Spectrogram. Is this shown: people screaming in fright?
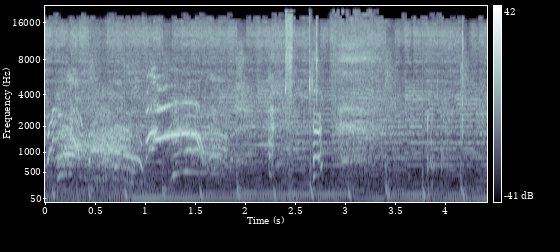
yes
